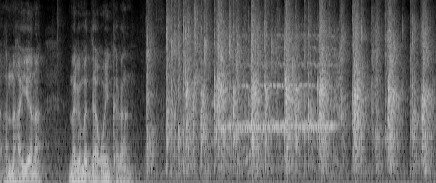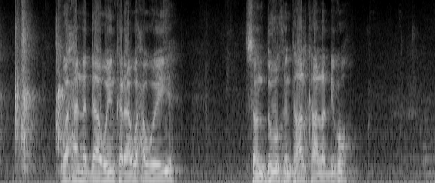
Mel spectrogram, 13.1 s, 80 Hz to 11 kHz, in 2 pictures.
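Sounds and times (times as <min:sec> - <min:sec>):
audience clapping: 0:02.2 - 0:07.7.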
